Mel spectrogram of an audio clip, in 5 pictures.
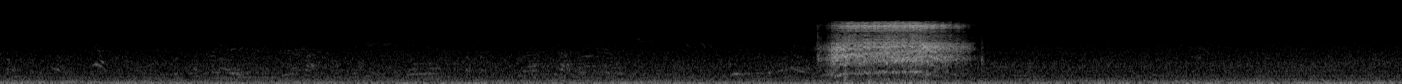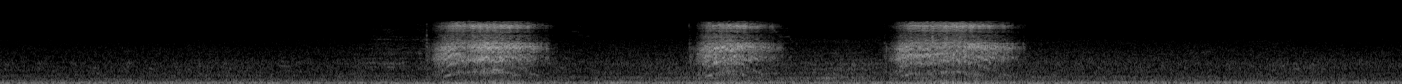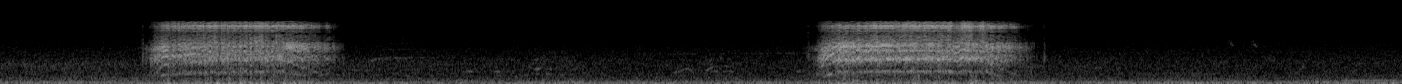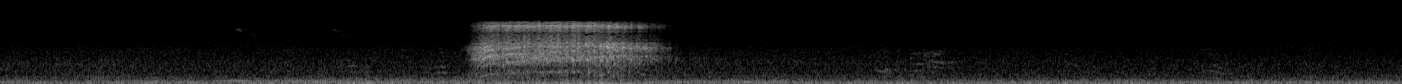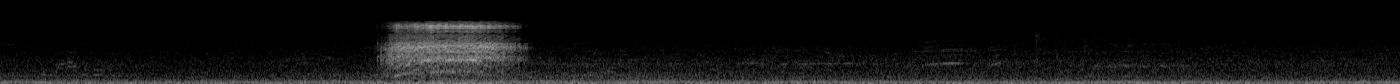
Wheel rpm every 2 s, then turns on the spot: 0, 0, 0, 0, 60, 0, 0, 0, 0, 50, 20, 40, 10, 0, 20, 70, 0, 0, 110, 20, 0, 0, 0, 70, 30, 0, 0, 0, 0, 0, 50, 0, 0, 0, 0.
none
